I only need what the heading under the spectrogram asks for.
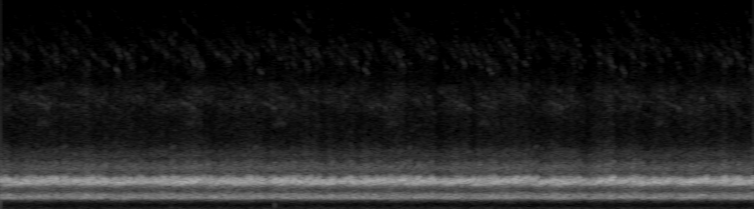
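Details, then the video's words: Frogs in full chorus, a thick, unbroken blend of shrill trilling calls with a lower accompanying band, gently fluctuating in intensity, with no other sounds noticeable. "One hour of singing frogs."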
